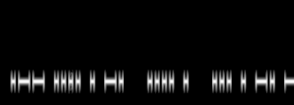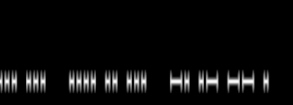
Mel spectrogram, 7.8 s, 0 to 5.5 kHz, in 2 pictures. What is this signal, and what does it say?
Morse code, heard as a keyed tone, about 25 wpm, 600 Hz. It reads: WHEN HE SENDS HIS NAME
